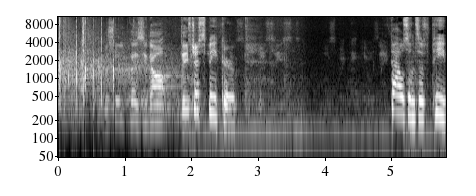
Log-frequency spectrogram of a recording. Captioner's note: some Applause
